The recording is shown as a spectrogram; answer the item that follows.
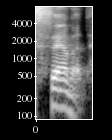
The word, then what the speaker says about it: Samet: It's as easy as it looks, Samet.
